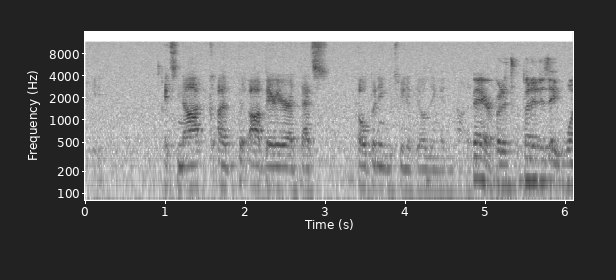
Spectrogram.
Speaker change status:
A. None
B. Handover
B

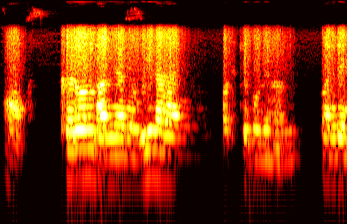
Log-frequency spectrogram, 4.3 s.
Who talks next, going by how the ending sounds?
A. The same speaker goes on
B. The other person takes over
A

